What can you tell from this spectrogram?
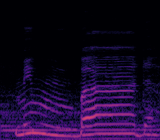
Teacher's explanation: Cara membacanya dengan cara menyuarakan huruf nun sukun menjadi mim. Contoh tanwin, contoh nun sukun bertemu dengan ba, dibaca mim bada. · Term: iklab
